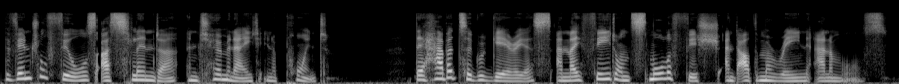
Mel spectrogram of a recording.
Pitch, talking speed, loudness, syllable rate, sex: 190 Hz, 160 wpm, -20 LUFS, 5.2 syllables/s, female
